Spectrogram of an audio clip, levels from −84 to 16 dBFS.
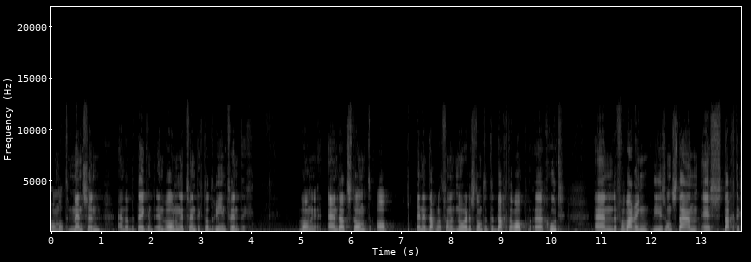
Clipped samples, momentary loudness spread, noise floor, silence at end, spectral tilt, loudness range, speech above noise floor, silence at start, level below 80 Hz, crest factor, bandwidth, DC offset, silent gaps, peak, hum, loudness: under 0.1%; 10 LU; -69 dBFS; 0 s; -4 dB/octave; 3 LU; 29 dB; 0 s; -74 dBFS; 22 dB; 13 kHz; under 0.1%; none; -20 dBFS; none; -40 LUFS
